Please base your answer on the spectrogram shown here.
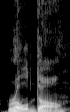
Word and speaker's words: Roald Dahl: but let's talk about him from scratch right rol doll whose name is spelled r o a l d uh R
